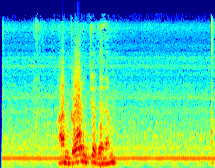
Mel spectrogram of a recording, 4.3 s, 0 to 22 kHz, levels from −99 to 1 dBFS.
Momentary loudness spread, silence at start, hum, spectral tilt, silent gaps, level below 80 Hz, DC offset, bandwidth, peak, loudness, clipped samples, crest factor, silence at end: 17 LU; 0.05 s; 60 Hz at -25 dBFS; -7 dB/octave; none; -36 dBFS; under 0.1%; 14.5 kHz; 0 dBFS; -9 LUFS; under 0.1%; 12 dB; 0 s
